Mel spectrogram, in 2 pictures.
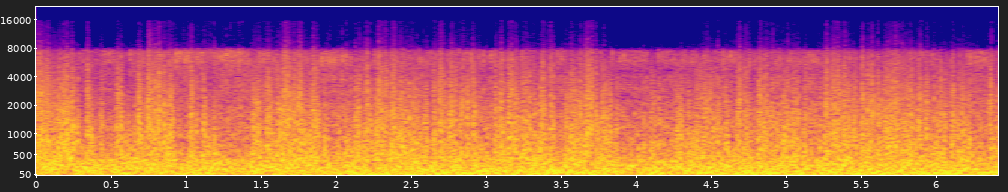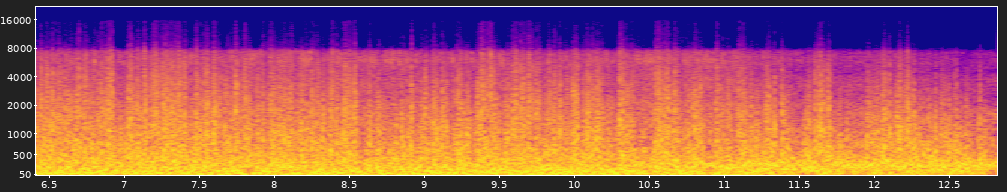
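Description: Loud, steady wind rushing over the microphone of a phone carried on a moving motorcycle, with the motorcycle's engine running underneath.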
